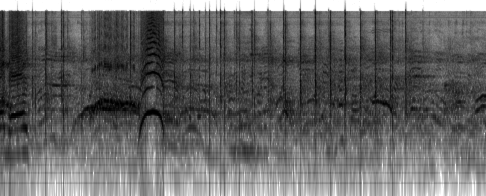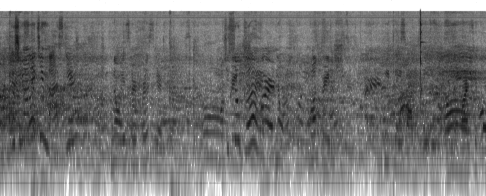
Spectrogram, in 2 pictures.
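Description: Girls cheer and chatter close by in a large echoing gym.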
